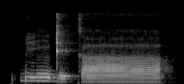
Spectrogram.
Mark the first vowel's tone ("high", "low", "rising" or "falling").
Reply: high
